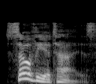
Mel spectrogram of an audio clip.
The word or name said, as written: sovietize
